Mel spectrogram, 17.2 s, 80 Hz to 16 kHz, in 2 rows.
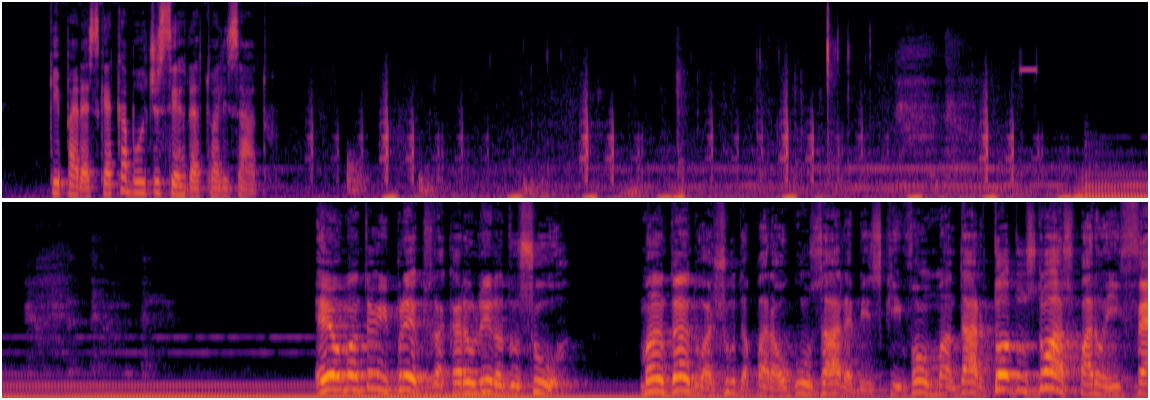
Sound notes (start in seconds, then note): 6.8 ominous music; 8.7 beeps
